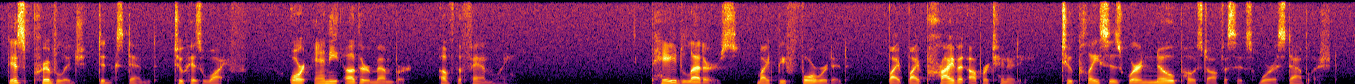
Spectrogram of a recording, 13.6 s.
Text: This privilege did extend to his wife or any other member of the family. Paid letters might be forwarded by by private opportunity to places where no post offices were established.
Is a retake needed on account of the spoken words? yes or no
no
